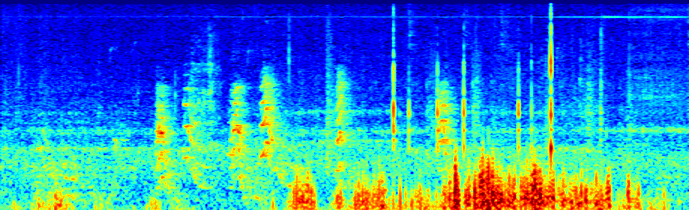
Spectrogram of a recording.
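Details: Six-week-old Corgi puppies from a litter, one lying in the food bowl: several short harmonic yelps and whines rise out of scuffling and clattering, with the noise growing busier and louder toward the end.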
